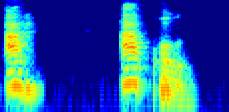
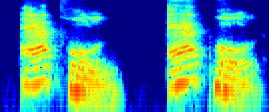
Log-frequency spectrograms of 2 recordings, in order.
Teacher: es un sonido especial es el sonido corto es una mezcla entre una a y una e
